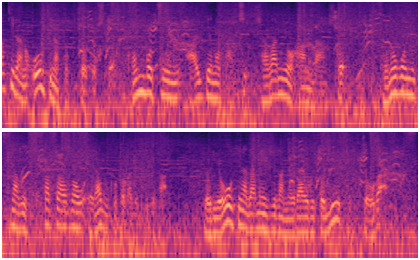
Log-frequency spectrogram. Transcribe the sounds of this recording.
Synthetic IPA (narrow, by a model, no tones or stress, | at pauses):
akʲiɾano̞̰ʔo̞ːkʲinat̪o̞kɯ̟̥t͡ɕo̞ːt̪o̞ɕi̥t̪e̞̰kʰõ̞mbo̞t͡ɕɨːɲ̟iait̪e̞no̞t̪at͡ɕiɕaɡamʲio̞hãnd̪ã̰ɰ̃ɕi̥t̪e̞ | se̞no̞ɡo̞ɲ̟it͡sɨnaɡɯ̟ɕi̥sat͡sɨazao̞ʔe̞ɾabɯ̟ko̞t̪o̞ɡad̪e̞kʲiɾeba̰ | jo̞ɾʲio̞ːkʲinad̪ame̞ːʑiɡame̞ɾae̞ɾɯ̟t̪o̞jɯ̟ːt̪o̞kɯ̟̥t͡ɕo̞ːɡa̰ːɾʲimasɨ̥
